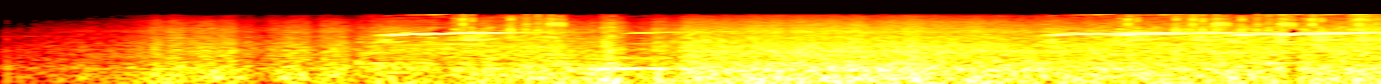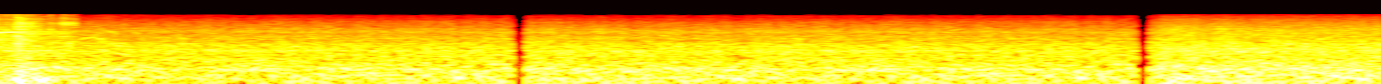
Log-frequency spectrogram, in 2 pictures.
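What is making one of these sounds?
A jet thruster roars and hisses.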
